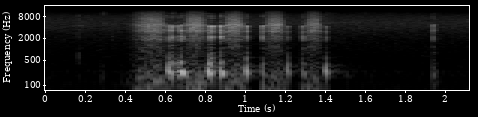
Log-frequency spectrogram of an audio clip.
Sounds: Laughter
